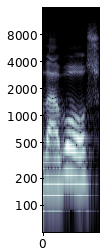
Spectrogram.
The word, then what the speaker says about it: Davos: en el Foro de davos algunos me preguntan por qué digo davos la la pronunciación real es davos con después se hispan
